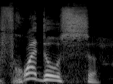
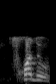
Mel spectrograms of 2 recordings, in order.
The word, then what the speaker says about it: Froidos: cette ville, est à Froidos. Froideau, on dit. Ah, on dit Froideau. Il y a un S à la fin, alors pardon. C'est où, ça? Je pensais qu'il fallait le prononcer.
